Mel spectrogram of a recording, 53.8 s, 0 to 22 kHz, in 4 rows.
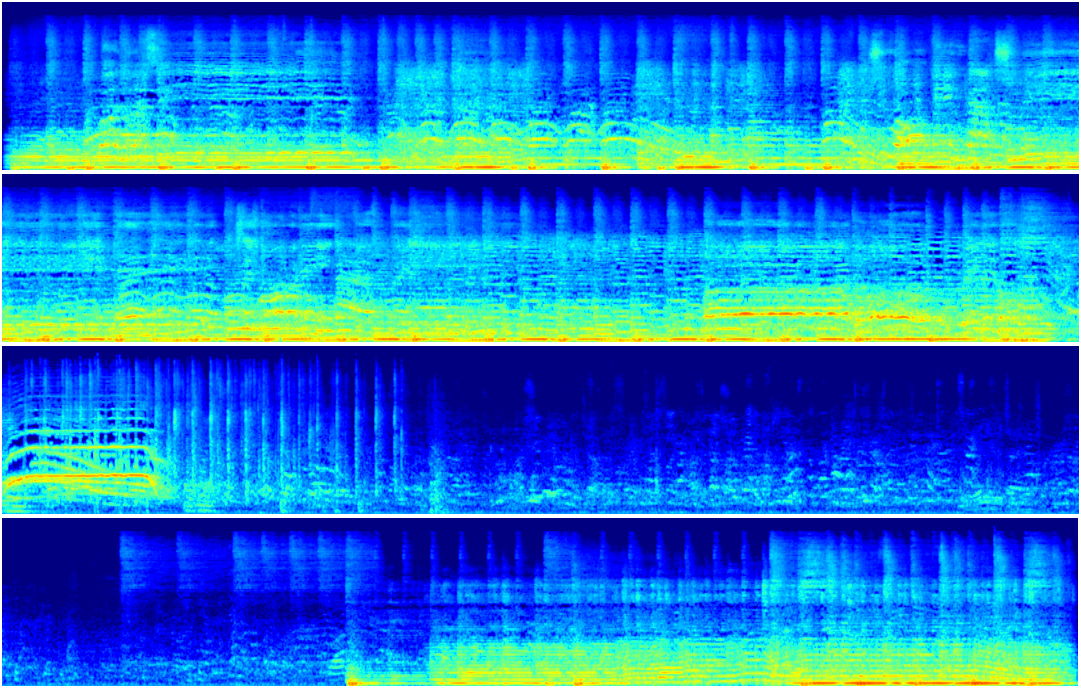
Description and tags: pub Vegas7
Atmosphere in the beer restaurant "Vegas" in the Omsk, West Siberia, Russia.
People drink and chatting and having fun, clinking glasses, dishes...
End of a song and start a new song.
Recorded: 2012-11-16.
AB-stereo
beer-restaurant, applause, Russia, Omsk, restaurant, scream, 2012, guitar, pub, dishes, fun, clinking, Vegas, clinking-glasses, glass, live, drunk, people, song, chat, West-Siberia, rock-n-roll, live-sound, noise, drink, beer, music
